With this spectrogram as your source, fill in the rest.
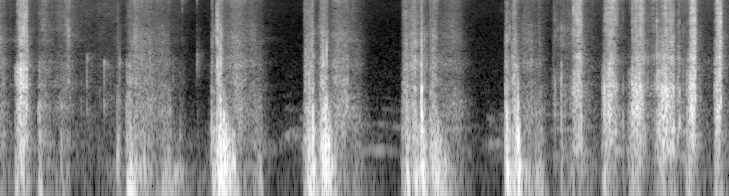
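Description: A folded black fabric garment, soft and non-rigid, is held up and scratched and rubbed with long painted nails and fingertips. Irregular bursts of dry, scratchy rustling come in quick clusters separated by short pauses, with a low, muffled body and brief, bright scraping edges.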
